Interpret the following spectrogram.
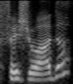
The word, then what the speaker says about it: feijoada: Like, you know, in Brazil, you have so many, it's called feijoada.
